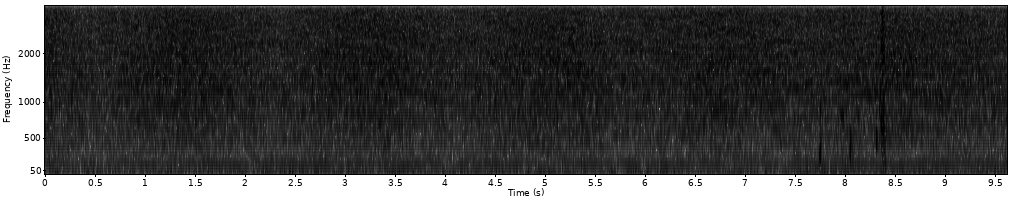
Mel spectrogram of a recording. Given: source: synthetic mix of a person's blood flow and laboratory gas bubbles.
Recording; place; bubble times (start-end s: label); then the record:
Doppler ultrasound of blood flow; subclavian vein
7.72-7.79 s: bubbles
7.96-8.12 s: bubbles
8.28-8.44 s: bubbles
From the record:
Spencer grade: 2 (many but less than half of the cardiac periods contain bubble signals, singularly or in groups); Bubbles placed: anywhere in the cardiac cycle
